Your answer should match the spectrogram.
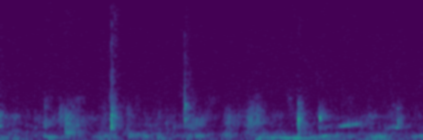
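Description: Near silence: faint soft clicks of chewing and of fingers handling mango slices in a metal bowl. A faint short bird call comes about three seconds in.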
